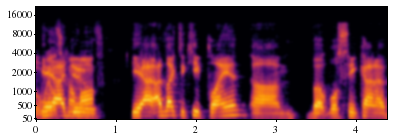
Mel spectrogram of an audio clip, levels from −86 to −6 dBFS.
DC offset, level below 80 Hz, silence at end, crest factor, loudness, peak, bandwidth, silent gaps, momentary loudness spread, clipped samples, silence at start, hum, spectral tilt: under 0.1%; -74 dBFS; 0 s; 14 dB; -18 LUFS; -4 dBFS; 12.5 kHz; 1.09-1.13 s; 8 LU; under 0.1%; 0 s; none; -4.5 dB/octave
